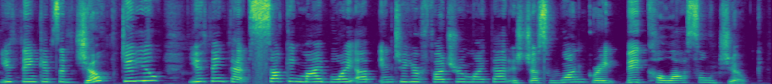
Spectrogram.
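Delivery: very high, loud furious shriek; shrieking mother. Acted. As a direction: hurl the accusation. Mrs Gloop shrieks at Wonka.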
